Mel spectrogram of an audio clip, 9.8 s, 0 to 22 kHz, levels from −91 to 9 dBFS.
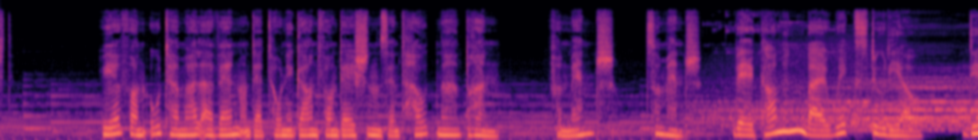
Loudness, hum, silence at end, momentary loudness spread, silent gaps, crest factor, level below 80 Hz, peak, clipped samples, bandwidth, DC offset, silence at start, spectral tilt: -23 LUFS; none; 0 s; 15 LU; none; 14 dB; -58 dBFS; -8 dBFS; under 0.1%; 16.5 kHz; under 0.1%; 0 s; -5.5 dB/octave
